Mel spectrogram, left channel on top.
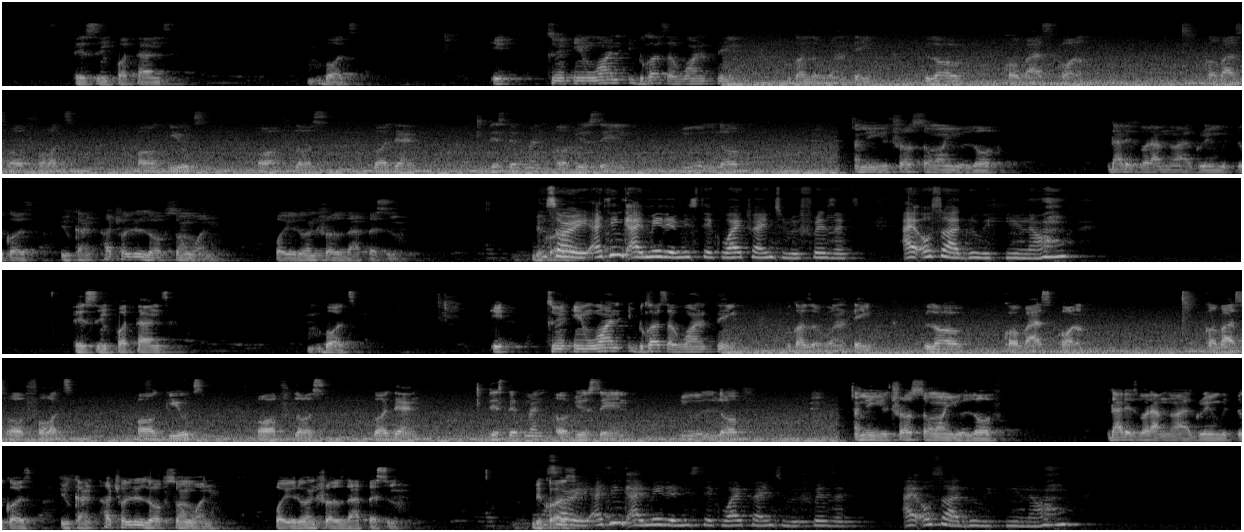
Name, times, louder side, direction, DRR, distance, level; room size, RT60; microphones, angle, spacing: voice 1, 0.7-1.7 3.1-3.6 4.4-4.6 4.9-5.1 5.4-7.4 7.8-9.6 10.0-10.8 11.8-13.1 13.8-14.4 15.0-15.7 16.1-16.6 17.1-18.7 19.2-19.9 20.5-20.6 20.9-22.4 23.5-25.1 25.4-27.0 27.5-28.9 29.6-30.5, right 4 dB, 85° right, 0.7 m, -30 dB
sound 1, 7.2-20.8, equal, ahead, 0.4 m, -33 dB
voice 2, 30.1-33.3 33.8-35.5, left 6 dB, 65° left, 0.5 m, -28 dB
7.7 x 5.4 x 7.2 m
head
